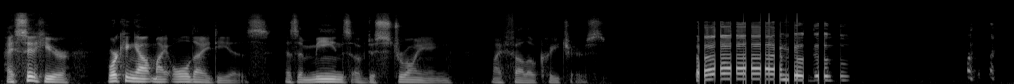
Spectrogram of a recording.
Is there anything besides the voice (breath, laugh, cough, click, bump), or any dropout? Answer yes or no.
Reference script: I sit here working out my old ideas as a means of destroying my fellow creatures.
yes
